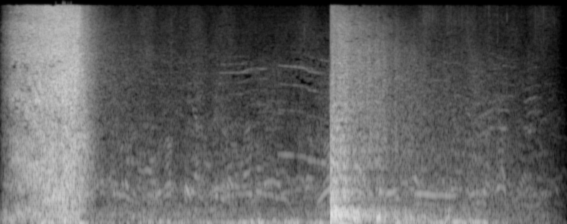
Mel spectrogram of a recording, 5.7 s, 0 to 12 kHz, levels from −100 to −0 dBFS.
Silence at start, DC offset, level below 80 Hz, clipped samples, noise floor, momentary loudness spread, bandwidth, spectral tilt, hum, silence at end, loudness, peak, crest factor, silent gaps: 0.05 s; under 0.1%; -34 dBFS; under 0.1%; -49 dBFS; 28 LU; 12 kHz; -2 dB/octave; none; 0.8 s; -12 LUFS; 0 dBFS; 20 dB; none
